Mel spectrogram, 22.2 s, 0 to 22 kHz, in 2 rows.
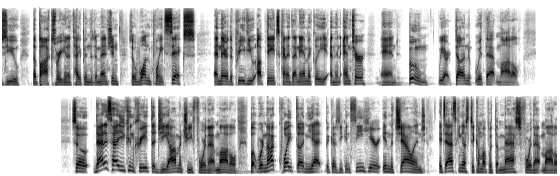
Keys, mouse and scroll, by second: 2.4 KP_1, 2.8 KP_Decimal, 3.2 KP_6, 6.8 KP_Enter, 18.4 click, 21.0 alt+1.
